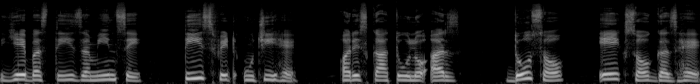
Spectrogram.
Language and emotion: Urdu, neutral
